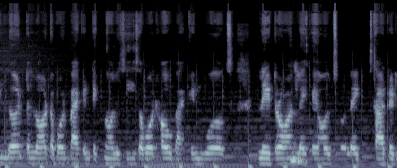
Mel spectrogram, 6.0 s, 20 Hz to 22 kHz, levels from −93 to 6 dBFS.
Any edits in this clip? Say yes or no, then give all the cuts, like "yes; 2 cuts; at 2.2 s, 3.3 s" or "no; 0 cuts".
no; 0 cuts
